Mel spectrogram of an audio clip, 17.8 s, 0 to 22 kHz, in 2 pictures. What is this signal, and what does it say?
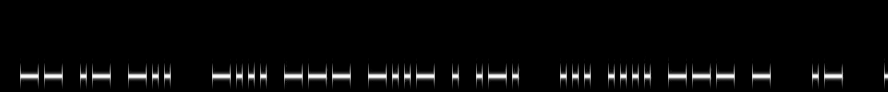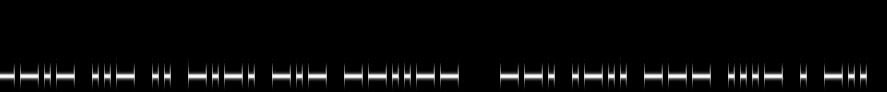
Morse code, heard as a keyed tone, about 20 wpm, 700 Hz. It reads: MAD BOXER SHOT A QUICK, GLOVED
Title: Pangram Challenge v2 - 20wpm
